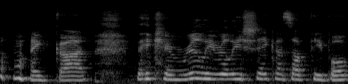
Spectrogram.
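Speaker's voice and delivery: speaking with laughter breaking into the words. Reading tarot cards aloud, laughing while talking. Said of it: "I'm just laughing because".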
